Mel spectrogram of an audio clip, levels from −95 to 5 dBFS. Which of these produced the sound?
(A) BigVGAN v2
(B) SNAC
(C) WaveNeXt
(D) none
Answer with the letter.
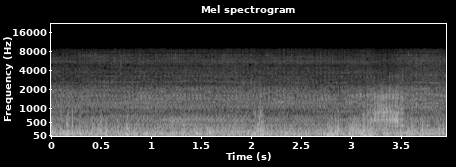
D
